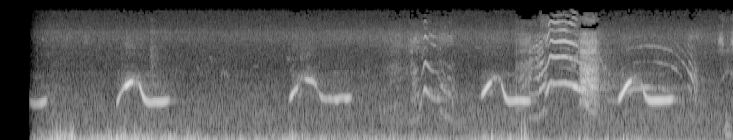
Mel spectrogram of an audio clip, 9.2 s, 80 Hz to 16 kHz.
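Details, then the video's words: A cockatoo in NSW, Australia, on 30 September 2012 gives clear whistled, rising-then-falling wails about every two seconds, with a few harsher squawks and a low rumble. Such calls are said locally to mean rain is near. "rain cockatoos"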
